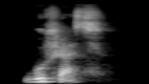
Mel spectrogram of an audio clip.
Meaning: first-person singular imperfect subjunctive of boucher
- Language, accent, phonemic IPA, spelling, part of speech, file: French, France, /bu.ʃas/, bouchasse, verb, LL-Q150 (fra)-bouchasse.wav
